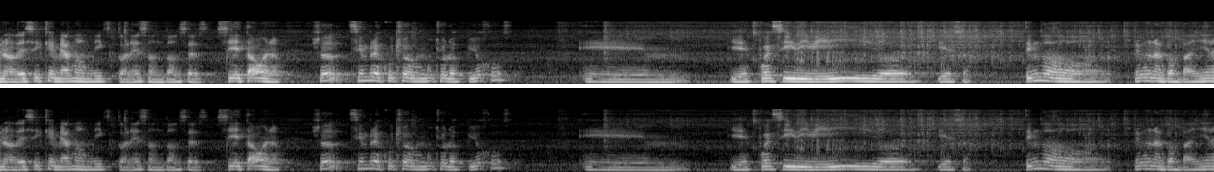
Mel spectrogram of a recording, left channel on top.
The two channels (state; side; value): quieter; right; 8.5 dB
